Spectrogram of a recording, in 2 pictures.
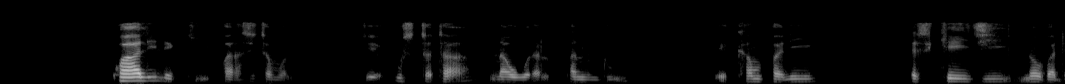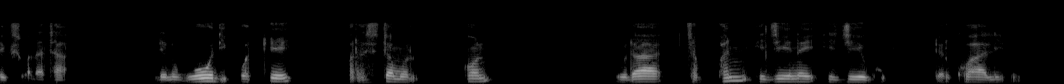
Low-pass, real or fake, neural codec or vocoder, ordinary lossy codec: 7.2 kHz; real; none; Opus, 16 kbps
